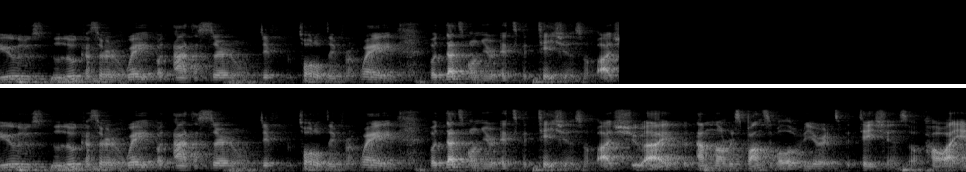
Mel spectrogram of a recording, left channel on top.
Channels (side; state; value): left; drops out; at 6.2 s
